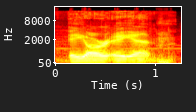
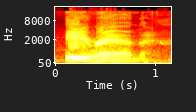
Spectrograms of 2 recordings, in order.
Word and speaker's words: Aran: But it's how the substitute teacher pronounced it. No, that was with two A's. This is like Aran. Oh. You done messed up, Aaron. It's a completely different name. Okay, so just Ron then. Yeah, Aran.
